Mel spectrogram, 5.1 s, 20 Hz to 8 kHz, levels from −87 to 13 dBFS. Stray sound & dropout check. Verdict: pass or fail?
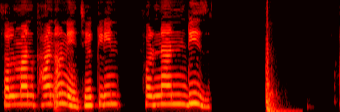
fail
